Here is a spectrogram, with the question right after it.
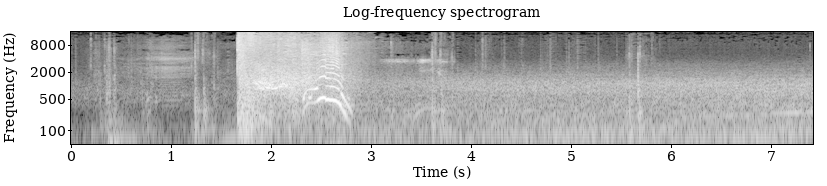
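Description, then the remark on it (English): A car crash: a sudden loud burst of screeching, crunching noise lasting about a second, preceded by a few faint clicks and followed by a low, steady rumble. “He got in a car accident with his girlfriend or wife.”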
